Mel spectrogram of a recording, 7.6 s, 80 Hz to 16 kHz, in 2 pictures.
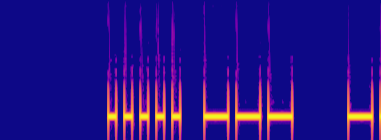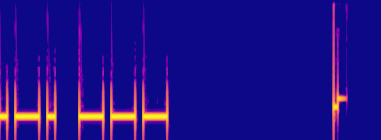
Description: Morse code, heard as a keyed tone, about 15 wpm, 700 Hz. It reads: 5O CO
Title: Winter Field Day Exchanges Encore 15wpm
